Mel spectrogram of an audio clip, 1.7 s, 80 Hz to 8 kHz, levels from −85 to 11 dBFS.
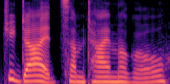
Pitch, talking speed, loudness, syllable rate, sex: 175 Hz, 175 wpm, -16 LUFS, 3.7 syllables/s, female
